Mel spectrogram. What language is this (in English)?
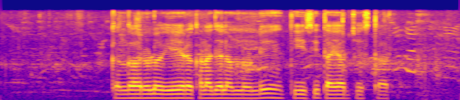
Telugu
